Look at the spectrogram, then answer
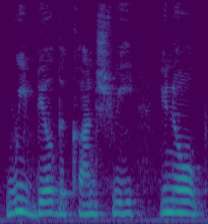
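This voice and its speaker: A woman's voice: deep voice, little pitch movement, a little slow, dark tone. A woman from Haiti in her thirties, a guest attorney talking through her story with frequent fillers and restarts. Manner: thoughtful, many fillers and restarts. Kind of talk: interview conversation.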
